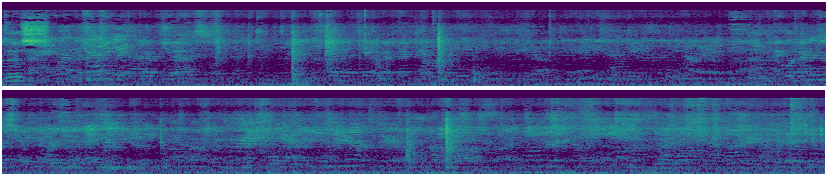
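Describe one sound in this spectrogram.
Men and women chatter nearby in a busy room.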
